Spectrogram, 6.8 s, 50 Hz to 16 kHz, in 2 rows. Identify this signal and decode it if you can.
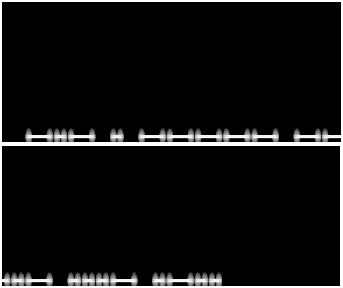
Morse code, heard as a keyed tone, about 17 wpm, 700 Hz. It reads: KE0QVL
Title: USA Call Signs Repeated 2x 17wpm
